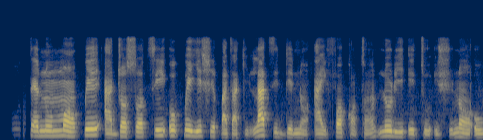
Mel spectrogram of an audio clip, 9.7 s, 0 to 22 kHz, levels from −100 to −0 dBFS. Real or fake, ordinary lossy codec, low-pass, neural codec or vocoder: real; none; 7.2 kHz; none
